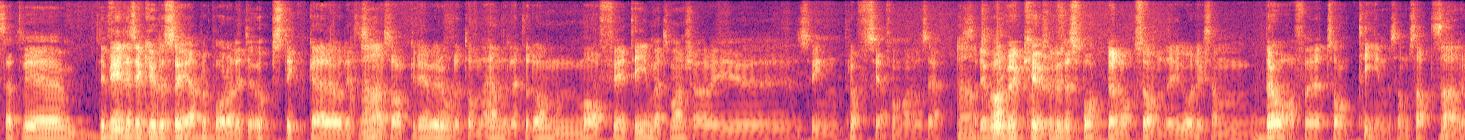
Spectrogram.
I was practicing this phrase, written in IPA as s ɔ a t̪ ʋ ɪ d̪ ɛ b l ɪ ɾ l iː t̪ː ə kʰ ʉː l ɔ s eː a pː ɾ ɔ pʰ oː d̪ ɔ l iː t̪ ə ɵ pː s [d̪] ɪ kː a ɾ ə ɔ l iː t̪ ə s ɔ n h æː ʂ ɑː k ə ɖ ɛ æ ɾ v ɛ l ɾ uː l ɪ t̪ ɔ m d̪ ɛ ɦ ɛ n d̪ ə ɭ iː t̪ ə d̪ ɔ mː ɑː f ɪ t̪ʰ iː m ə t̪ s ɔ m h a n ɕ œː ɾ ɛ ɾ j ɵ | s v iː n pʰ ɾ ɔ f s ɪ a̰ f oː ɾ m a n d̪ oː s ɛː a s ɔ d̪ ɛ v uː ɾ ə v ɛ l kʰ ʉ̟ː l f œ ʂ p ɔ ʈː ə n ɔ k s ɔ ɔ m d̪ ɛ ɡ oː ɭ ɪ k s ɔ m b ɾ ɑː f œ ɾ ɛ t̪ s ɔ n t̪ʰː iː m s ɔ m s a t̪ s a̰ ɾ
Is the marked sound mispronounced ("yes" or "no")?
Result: yes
